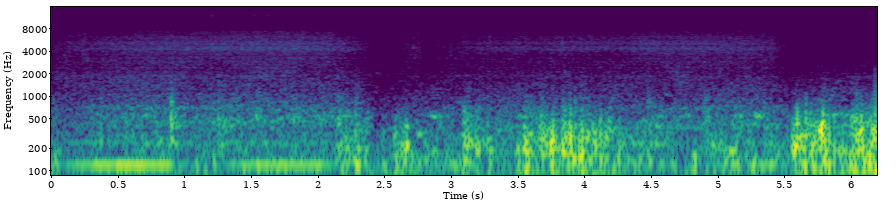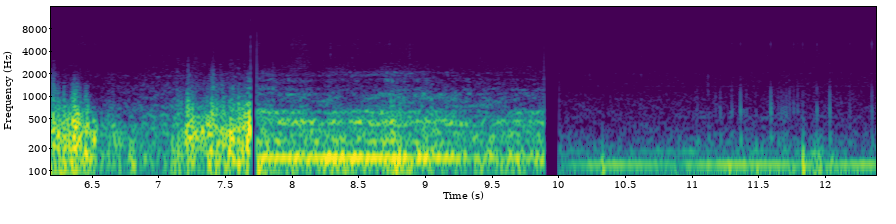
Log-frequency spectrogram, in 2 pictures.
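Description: Military vehicle engine running with a steady low drone, then uneven rumbling and rattling with louder surges partway through, and wind buffeting the microphone. It cuts off abruptly near the end to a steadier low hum.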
